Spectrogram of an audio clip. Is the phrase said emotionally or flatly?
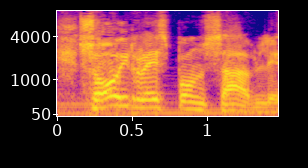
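emotional. It is said warmly, full of feeling. The speaker calls it right.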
